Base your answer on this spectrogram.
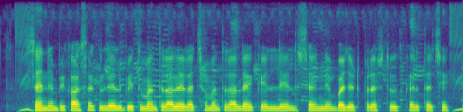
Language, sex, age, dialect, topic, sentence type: Maithili, male, 36-40, Southern/Standard, banking, statement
